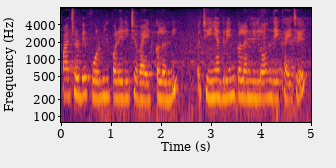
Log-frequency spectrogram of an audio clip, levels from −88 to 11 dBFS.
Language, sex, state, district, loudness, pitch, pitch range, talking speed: Gujarati, female, Gujarat, Gandhinagar, -13 LUFS, 215 Hz, 205-230 Hz, 205 wpm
